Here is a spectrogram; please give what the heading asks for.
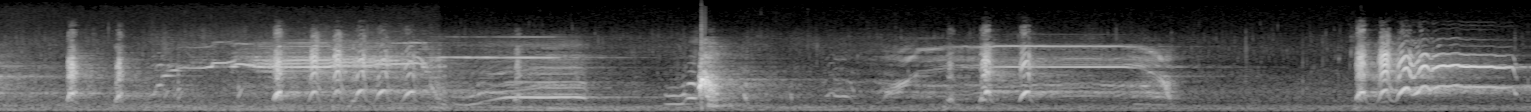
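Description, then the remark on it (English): Loud alarm barks from several female animals threatened by a coyote, coming in repeated bursts: some short and sharp, others drawn out into strained, honking wails, with brief quiet gaps between volleys. “Females saw the coyote, were so threatened or unsure about it, they started giving this really loud alarm bark, which I'd never heard of.”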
